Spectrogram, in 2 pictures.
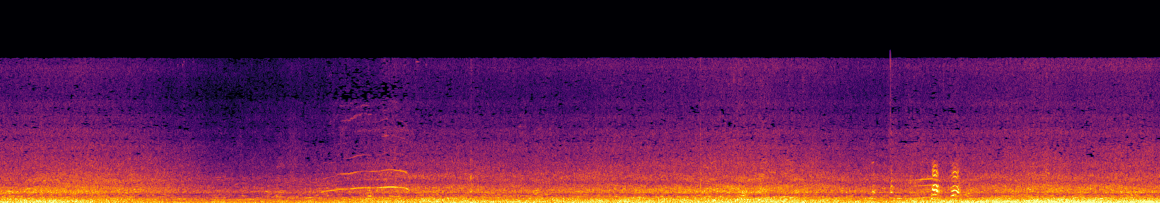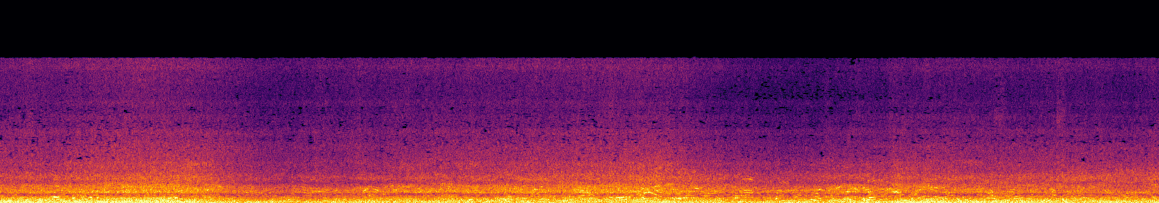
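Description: Waves break and wash onto the shore.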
